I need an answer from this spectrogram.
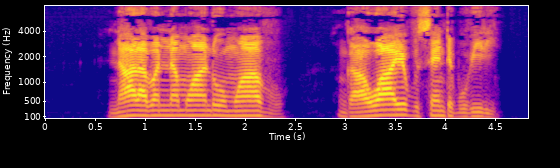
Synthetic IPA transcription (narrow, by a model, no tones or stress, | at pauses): nalaβaninamwaːndo̞ːmwaːvu | ŋɡawaːjo̞βuse̞ːnteβuβiɾḭ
